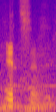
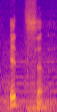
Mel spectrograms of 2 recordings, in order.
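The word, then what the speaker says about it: Eidson: Also from my stint on PA a couple weeks ago, found out their last name is pronounced Itzen, E-I-D-S-O-N. Itzen.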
